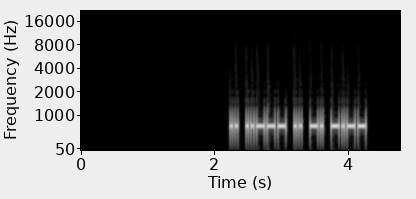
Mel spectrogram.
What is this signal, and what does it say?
Morse code, heard as a keyed tone, about 30 wpm, 700 Hz. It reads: I2INY
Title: DXCC-100 Call Signs - 5 Characters - Repeated 3x - 30wpm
